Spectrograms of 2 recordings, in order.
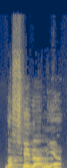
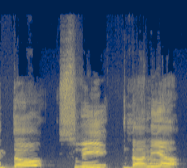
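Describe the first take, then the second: First: Said in the usual way. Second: दसवीं दानिया stretched slowly, piece by piece; syllable by syllable. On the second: Shown as a demonstration. Teacher reading the Russian goodbye with the class, दसवीं दानिया slowly split up. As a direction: break दसवीं दानिया into slow, drawn-out parts. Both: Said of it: "इसको साथ में पढ़ेंगे".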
